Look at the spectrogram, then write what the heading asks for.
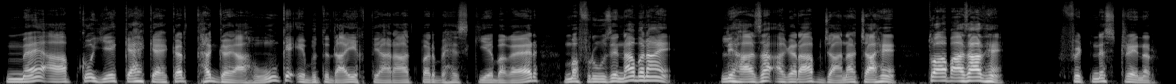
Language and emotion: Urdu, disgusted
